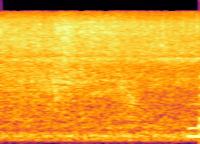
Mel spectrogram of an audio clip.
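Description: Marinated chicken pieces and onion-tomato masala sizzling in a hot stainless steel skillet while a spatula stirs them: a steady hiss.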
